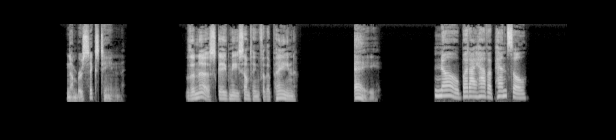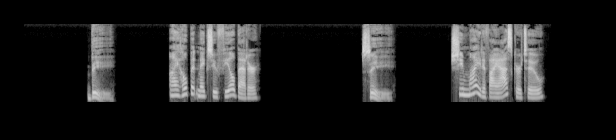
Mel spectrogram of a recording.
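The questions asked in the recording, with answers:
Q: The nurse gave me something for the pain.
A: B: I hope it makes you feel better.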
